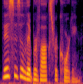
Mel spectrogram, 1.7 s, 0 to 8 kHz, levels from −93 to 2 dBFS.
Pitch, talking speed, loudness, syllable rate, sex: 185 Hz, 180 wpm, -18 LUFS, 5.9 syllables/s, female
